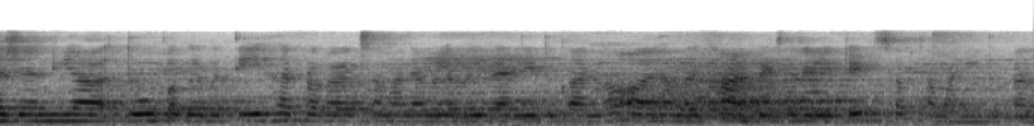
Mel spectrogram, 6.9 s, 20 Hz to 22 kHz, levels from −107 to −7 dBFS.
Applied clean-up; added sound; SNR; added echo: none; Wind instrument, woodwind instrument; 18 dB; reverberation time 1.1 s.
